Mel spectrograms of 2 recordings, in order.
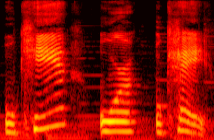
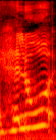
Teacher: pronounce your vowels more like just one letter just one sound straighter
